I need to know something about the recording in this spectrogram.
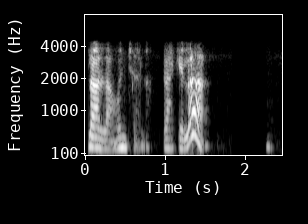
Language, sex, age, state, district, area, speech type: Nepali, female, 60+, West Bengal, Darjeeling, rural, conversation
